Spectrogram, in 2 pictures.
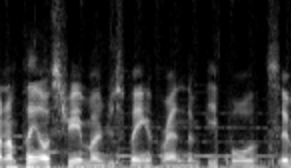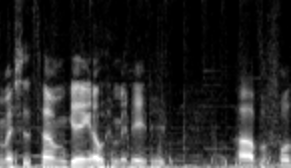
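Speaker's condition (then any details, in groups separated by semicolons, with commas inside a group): No condition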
